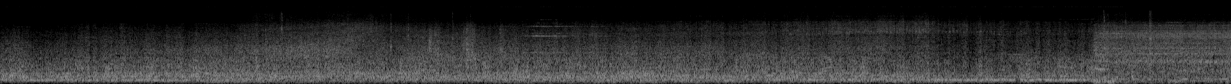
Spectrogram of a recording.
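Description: Steady rumble and rattle of a rail car riding along street tracks, heard from on board. Near the end the sound turns brighter and hissier as the car reaches a curve in the track.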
